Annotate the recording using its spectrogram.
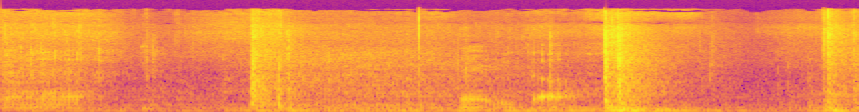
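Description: A sliding glass door rolls open along its track.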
